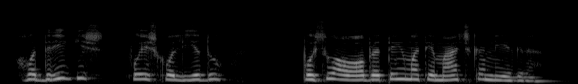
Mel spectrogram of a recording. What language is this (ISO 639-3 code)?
por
